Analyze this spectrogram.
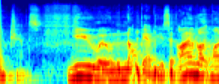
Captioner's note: laughs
